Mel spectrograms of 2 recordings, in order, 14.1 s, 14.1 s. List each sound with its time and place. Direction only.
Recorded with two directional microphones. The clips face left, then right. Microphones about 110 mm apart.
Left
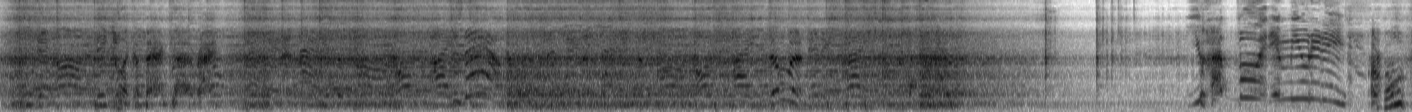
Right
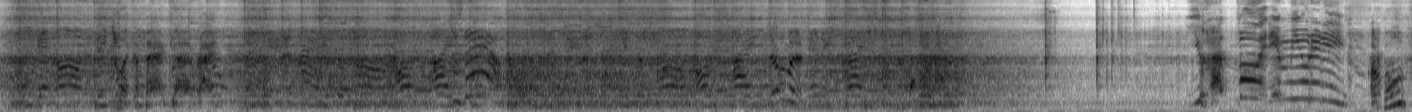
0.0 s music: 20° right (ahead or behind)
11.9 s whimper: 25° right (ahead or behind)
13.7 s a sound: 25° right (ahead or behind)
